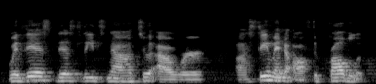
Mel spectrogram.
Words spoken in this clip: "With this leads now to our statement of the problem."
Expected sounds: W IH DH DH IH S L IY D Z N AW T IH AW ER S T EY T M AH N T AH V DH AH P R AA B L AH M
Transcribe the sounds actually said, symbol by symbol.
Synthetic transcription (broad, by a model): W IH DH DH IH S L IY D Z N AW T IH AW ER S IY M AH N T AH F DH AH P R AA B L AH M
